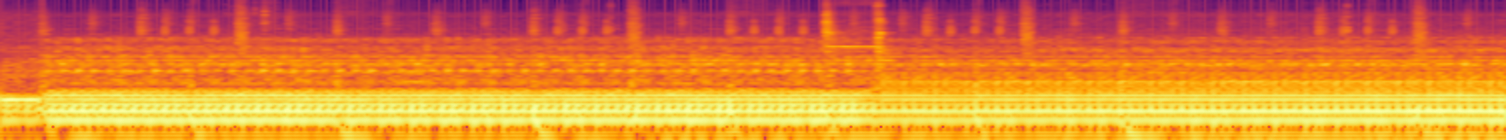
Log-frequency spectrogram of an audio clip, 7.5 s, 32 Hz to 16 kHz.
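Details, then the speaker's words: BMW M2 with a brand-new replacement valved M Performance exhaust, valves opened by remote in sport mode, idle and revs: a deep, even burble whose tone opens up fuller, with no rattles or leaks. Normal exhaust note. "i'm gonna give you guys some rips so you guys can hear it the exhaust is valve so it can be controlled by a button that i have inside"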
